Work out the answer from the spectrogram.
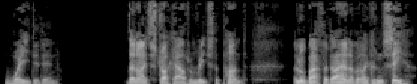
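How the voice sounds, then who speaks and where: An actor playing a flippant, louche upper-class British suspect in a radio drama, speaking in a glib, theatrically casual manner. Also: male voice, fairly low pitch, moderate pace, fairly bright tone, slightly rough, dry recording. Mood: sombre recollection.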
